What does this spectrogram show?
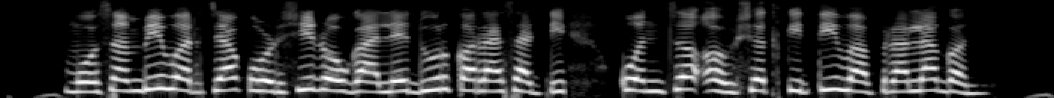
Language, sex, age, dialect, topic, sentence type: Marathi, female, 18-24, Varhadi, agriculture, question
